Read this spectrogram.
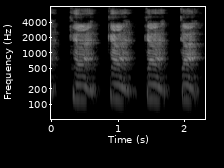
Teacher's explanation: কাফটা হচ্ছে হালকা আওয়াজে, পাশাপাশি হামস রাখতে পারলে ভালো।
